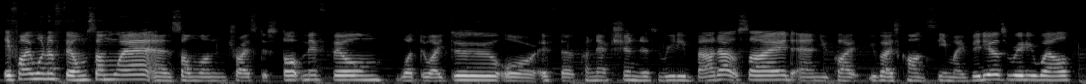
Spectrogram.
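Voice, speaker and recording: Young woman, casual vlogger chat answering questions, soft music bed behind her. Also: mid-range voice, fairly even intonation, normal speed, hardly any pauses, highs cut off. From Japan. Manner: chatty, many "you know" fillers.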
